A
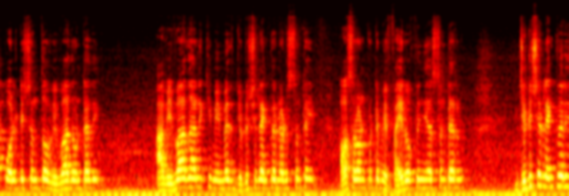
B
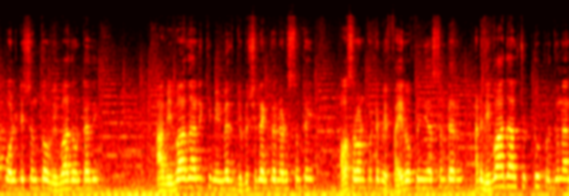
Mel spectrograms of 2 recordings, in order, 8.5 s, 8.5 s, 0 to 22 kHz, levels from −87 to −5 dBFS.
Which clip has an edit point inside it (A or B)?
B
